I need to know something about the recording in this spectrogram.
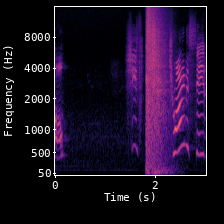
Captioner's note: thud!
